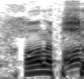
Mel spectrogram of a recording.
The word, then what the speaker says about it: Olaf Scholz: Olaf Scholz.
